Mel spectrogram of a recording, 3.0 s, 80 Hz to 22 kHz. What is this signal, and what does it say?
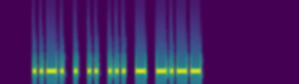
Morse code, heard as a keyed tone, about 34 wpm, 700 Hz. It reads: FEISTY
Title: Multi-letter Phonemes 35wpm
